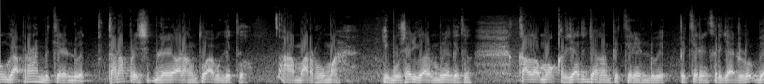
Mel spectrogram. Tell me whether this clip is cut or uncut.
uncut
